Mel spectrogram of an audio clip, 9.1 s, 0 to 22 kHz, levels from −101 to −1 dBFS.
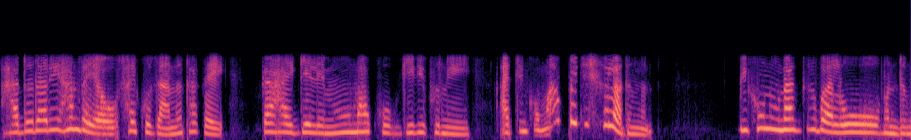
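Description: From start to finish the speech has been through Opus voice compression at a very low rate, about 6 kbps by the sound of it, coded by SILK alone in narrowband mode. With so few bits the codec drops the whole upper band, leaving essentially nothing above about 4.2 kHz, and it quantises the excitation crudely in long frames. The result is heavily damaged: muffled and telephone-thin, with a hoarse, buzzy, faintly robotic edge on every stretch.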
